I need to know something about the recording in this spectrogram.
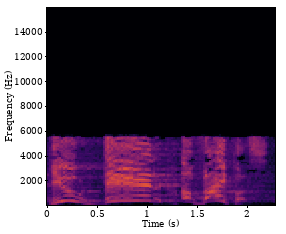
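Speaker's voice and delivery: slow, high, drawn-out condemnation; bold rebuke. Acted. Preacher voicing John rebuking the Pharisees, slow and bold. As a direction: call them a den of vipers, slowly and boldly.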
